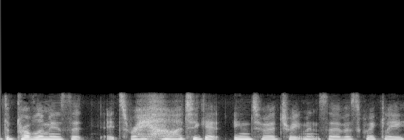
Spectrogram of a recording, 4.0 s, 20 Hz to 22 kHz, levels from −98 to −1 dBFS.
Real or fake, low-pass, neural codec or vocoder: fake; 7.2 kHz; codec, 16 kHz in and 24 kHz out, 1 kbps, XY-Tokenizer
